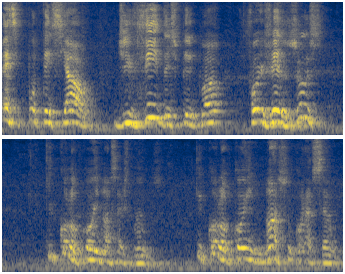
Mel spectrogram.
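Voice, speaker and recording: A man with a high pitch speaks at a very slow pace. Audible room echo and noticeable background noise fill the recording. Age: 80s+. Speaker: spiritist lecturer. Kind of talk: religious talk. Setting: spiritist center.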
